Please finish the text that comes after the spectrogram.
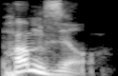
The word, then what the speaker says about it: Pumzil: It's Pumzil. It's pronounced as a P, not an F.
